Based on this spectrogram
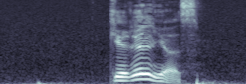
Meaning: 1. genitive singular of Guerilla 2. plural of Guerilla
- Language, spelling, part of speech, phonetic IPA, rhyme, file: German, Guerillas, noun, [ɡeˈʁɪljas], -ɪljas, De-Guerillas.ogg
